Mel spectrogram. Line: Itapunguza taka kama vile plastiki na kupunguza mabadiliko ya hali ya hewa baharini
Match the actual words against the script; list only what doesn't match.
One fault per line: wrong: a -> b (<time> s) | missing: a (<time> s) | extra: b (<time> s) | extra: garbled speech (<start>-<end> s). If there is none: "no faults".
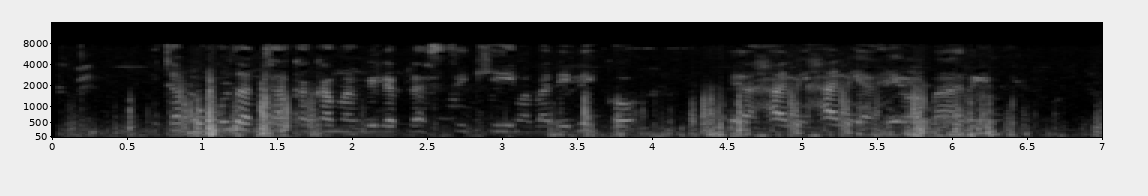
missing: na kupunguza (3.1 s)
extra: hali (5.0 s)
